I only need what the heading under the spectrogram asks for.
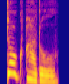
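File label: "dog paddle", British English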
